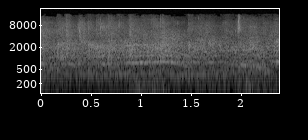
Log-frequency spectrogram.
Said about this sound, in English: Clap your hands, church, and give him some great praise. Would you clap your hands and magnify the Lord?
